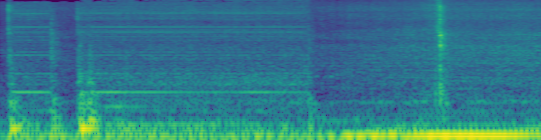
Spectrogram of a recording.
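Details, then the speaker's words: CNY embroidery machine after repair (was dead, heavy rotation, messy stitching), test run: low steady hum, even smooth drive, no knocking or scraping; sound now smooth versus rough before; worn rubber noted. "Tapi suaranya udah halus. Kalau yang kemarin kotor gitu."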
